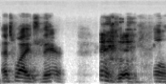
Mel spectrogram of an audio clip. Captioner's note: laughs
